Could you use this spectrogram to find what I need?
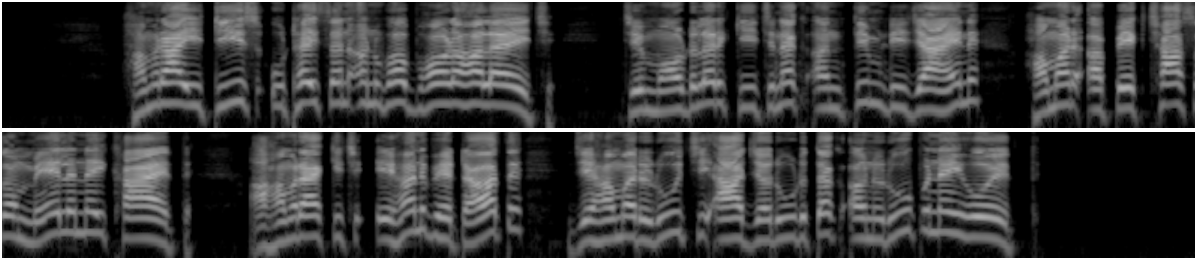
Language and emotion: Maithili, fearful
